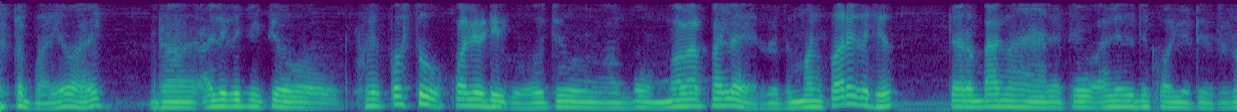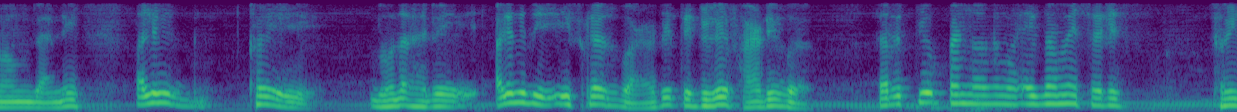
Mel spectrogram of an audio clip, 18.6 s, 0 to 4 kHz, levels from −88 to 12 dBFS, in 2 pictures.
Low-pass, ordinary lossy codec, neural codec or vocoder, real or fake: 3.6 kHz; none; codec, 44.1 kHz, 2.6 kbps, SNAC; fake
